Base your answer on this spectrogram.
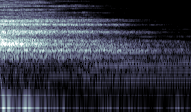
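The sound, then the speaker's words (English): A deep breath taken during a breathing exercise in a guided relaxation meditation: a single long, airy rush of breath that starts fairly strong and slowly fades away, with no talking. “big inhale. Continue with this breathing pattern.”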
